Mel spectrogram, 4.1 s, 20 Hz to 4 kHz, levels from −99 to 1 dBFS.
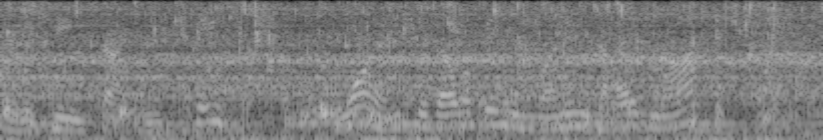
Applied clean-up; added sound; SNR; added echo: none; Water tap, faucet; -4 dB; none.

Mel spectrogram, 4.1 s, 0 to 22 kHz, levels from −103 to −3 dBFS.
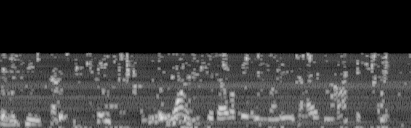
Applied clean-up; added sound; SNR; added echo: classical method spectral subtraction.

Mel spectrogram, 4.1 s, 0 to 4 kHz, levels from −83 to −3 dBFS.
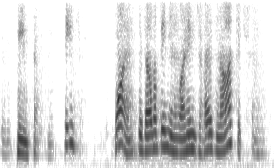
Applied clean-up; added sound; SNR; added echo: neural mask model DeepFilterNet 3.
